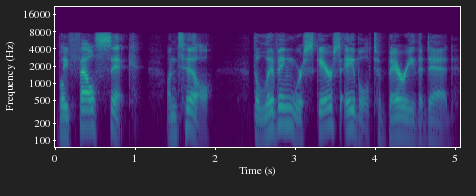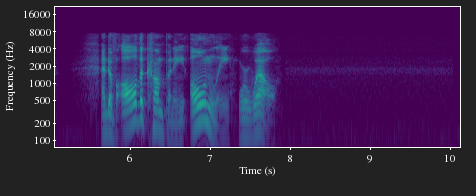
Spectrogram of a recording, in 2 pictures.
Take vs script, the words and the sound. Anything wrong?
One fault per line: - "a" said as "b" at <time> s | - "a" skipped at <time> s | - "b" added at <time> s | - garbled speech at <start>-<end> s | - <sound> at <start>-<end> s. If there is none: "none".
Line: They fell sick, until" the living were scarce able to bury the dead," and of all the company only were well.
none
